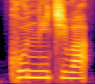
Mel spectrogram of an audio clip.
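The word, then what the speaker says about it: こんにちは: Usually it's just very, very flat. Konnichiwa. Konnichiwa. No intonation.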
